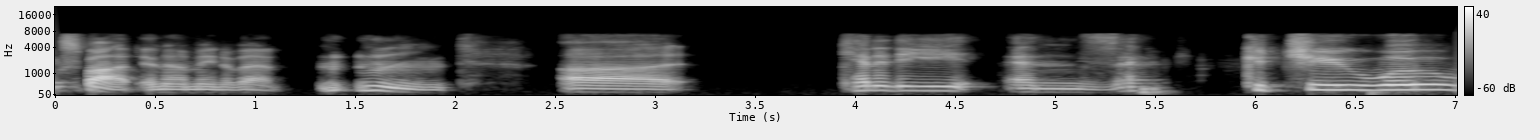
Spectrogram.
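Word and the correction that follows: Nzechukwu: what was the pronunciation? – Enzinchukwu. Yeah, you got it mostly right.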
